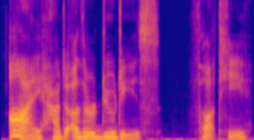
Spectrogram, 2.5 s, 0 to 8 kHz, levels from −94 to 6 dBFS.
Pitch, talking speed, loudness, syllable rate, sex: 205 Hz, 140 wpm, -18 LUFS, 3.8 syllables/s, female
